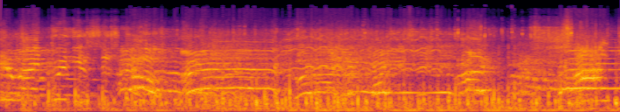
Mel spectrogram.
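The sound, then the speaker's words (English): A loud, continuous rush of many galloping hooves, a dense drumming stampede of mules turned out of a corral into a camp, with shouting and yelling voices riding over the clatter throughout. “Cisco is a stampede.”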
